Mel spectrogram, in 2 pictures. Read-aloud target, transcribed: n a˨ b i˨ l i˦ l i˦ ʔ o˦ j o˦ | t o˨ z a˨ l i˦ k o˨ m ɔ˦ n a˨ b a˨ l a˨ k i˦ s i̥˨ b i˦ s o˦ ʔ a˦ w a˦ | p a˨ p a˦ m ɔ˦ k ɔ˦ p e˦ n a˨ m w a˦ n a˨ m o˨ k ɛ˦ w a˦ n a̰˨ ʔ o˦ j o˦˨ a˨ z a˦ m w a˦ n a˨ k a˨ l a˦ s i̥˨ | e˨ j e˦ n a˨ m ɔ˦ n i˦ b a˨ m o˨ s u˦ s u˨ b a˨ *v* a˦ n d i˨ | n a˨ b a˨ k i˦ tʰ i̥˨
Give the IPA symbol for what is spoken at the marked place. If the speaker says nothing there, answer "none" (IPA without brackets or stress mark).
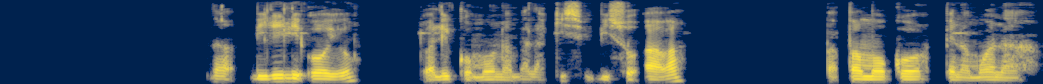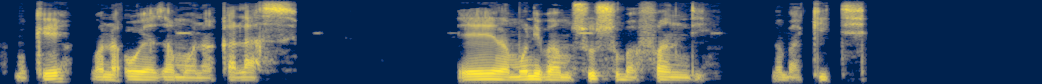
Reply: f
